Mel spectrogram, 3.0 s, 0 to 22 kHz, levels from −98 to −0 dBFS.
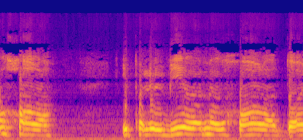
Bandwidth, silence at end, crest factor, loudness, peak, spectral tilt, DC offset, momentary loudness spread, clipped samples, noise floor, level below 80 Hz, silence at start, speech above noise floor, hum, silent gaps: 13 kHz; 0 s; 10 dB; -13 LUFS; -2 dBFS; -7.5 dB/octave; under 0.1%; 6 LU; under 0.1%; -38 dBFS; -38 dBFS; 0 s; 26 dB; none; none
